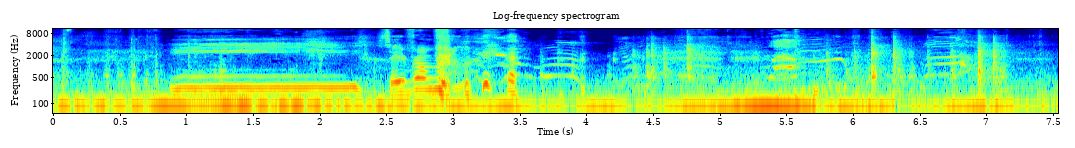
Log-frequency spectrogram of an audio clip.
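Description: A young boy talks and makes playful sounds close by.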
